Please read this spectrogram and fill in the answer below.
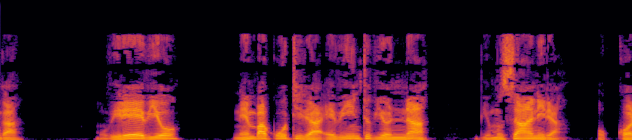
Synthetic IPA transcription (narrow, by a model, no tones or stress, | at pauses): ɡa | muβiɾe̞ːβjo̞ | ne̞ːmbakuːtiɾaʔe̞βiːntuβjo̞nːa | βjo̞musaːniɾa̰ | oku̥ko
